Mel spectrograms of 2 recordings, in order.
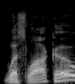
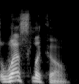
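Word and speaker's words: Weslaco: So, I'm looking uh is it West Lockco or Wes Lego? I'm going to give you a You got to give me some pronunciation. Anyway, think it this way. Wes Loco. It's It's Wes Lico.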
